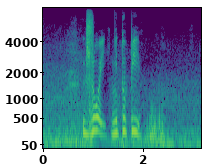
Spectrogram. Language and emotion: Russian, angry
